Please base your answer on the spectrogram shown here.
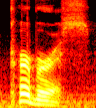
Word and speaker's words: Kerberos: It's actually Greek and would normally be Kerberos, because they didn't have a soft C sound. Kerberos, the 3-headed dog guarding the entrance to the underworld, exactly.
